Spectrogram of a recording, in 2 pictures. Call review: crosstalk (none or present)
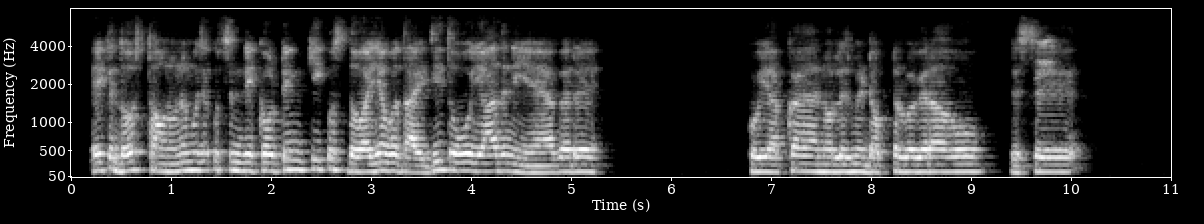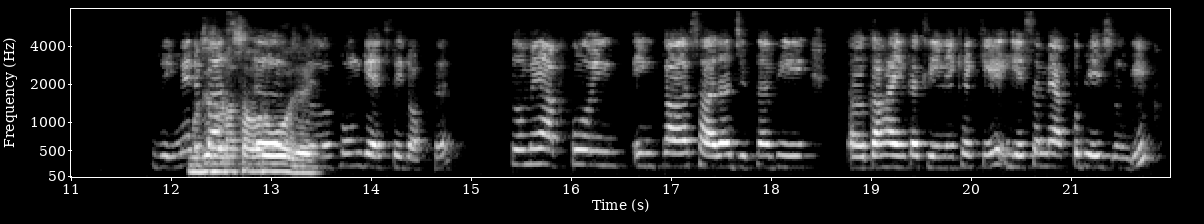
present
